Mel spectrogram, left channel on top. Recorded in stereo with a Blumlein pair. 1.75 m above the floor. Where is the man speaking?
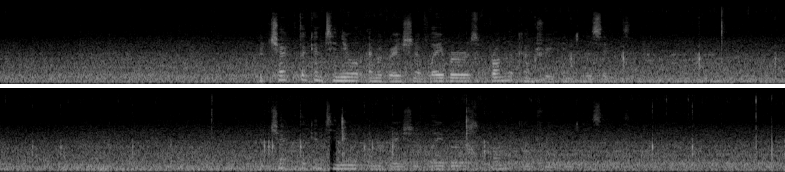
65° left, 0.7 m.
